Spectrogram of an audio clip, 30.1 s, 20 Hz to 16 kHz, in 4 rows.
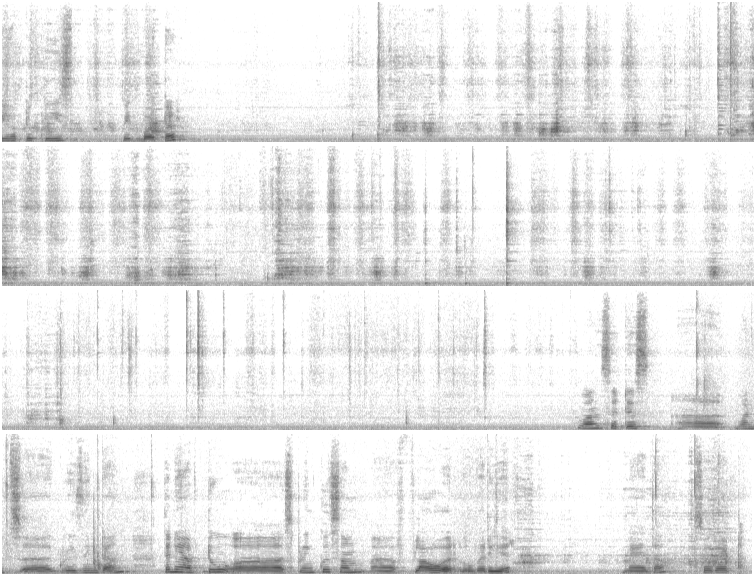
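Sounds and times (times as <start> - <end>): rubbing and scraping on baking tray: 0.0 - 1.9, 3.5 - 16.8, 26.9 - 30.0
faint steady hum: 0.0 - 30.0.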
